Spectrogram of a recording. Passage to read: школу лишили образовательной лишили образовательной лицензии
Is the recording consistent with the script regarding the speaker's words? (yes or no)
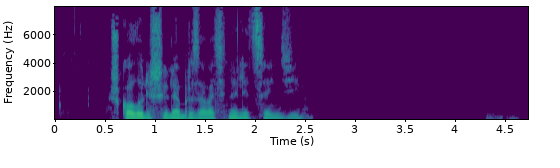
no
